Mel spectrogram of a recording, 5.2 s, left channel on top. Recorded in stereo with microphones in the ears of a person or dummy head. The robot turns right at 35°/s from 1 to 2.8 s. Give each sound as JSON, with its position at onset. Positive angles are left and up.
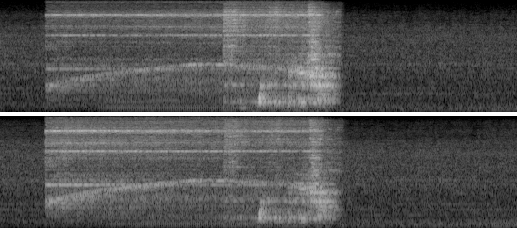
{"t": 0.5, "sound": "an alarm", "azimuth_deg": -35, "distance_m": 0.7}
{"t": 2.2, "sound": "a toilet flushing", "side_deg": 60, "distance_m": 0.7}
